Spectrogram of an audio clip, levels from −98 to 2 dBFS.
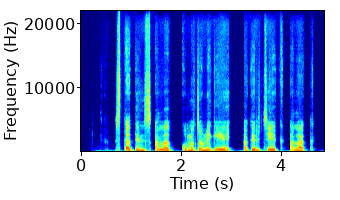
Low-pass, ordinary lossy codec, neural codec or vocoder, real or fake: none; none; codec, 44.1 kHz, 2.6 kbps, DAC; fake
